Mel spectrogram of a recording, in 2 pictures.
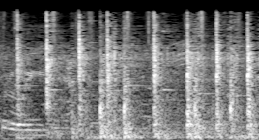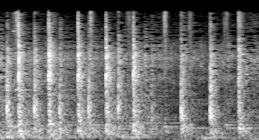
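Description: A hammer taps rapidly on wood and wire mesh.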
